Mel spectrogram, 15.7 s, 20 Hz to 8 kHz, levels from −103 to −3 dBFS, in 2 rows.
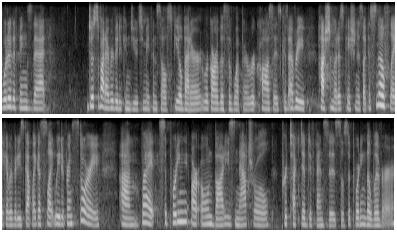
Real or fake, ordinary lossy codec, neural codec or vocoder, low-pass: fake; Opus, 32 kbps; codec, 24 kHz, 0.9 kbps, WavTokenizer, small release; 7.2 kHz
